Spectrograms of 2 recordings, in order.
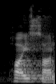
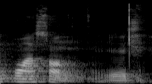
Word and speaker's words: Poisson: Atau poison itu bacanya ternyata poisson.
